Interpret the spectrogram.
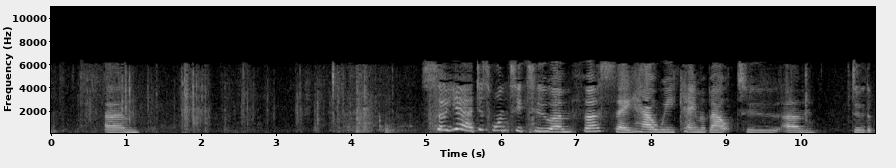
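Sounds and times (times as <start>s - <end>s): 
scraps of paper rustling and crinkling: 0.0s - 4.7s
speech: 0.7s - 1.3s, 5.2s - 10.9s.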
